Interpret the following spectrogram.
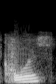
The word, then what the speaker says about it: Secours: you I want to make sure I am pronouncing your last name correctly it is is it's a course it's the core of it well it depends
